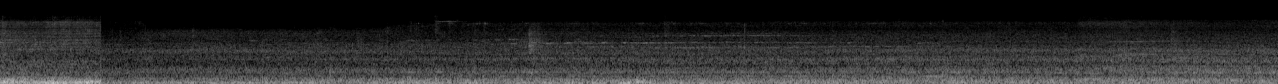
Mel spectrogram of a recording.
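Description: A second train hums faintly as it slowly approaches.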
